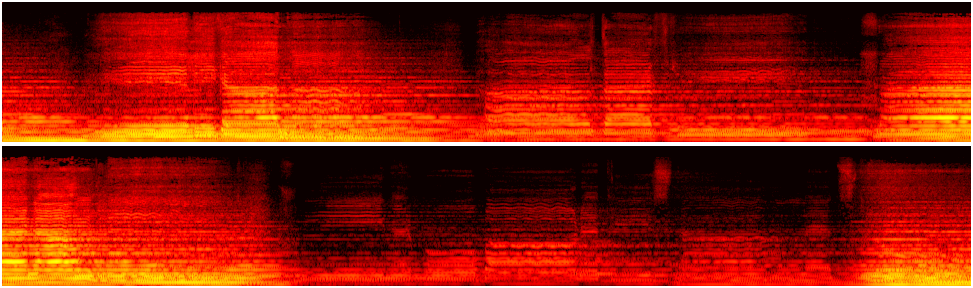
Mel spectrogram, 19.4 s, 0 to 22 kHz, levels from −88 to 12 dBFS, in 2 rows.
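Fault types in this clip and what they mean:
No technical faults are audible in this audio.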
